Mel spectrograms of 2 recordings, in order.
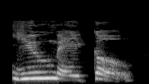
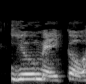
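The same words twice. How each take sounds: First: Slow, louder, drawn-out judge voice leaning on may; mock judge dismissal. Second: Louder, clipped judge voice with the stress on you; the judge cutting her off for good; firm judge dismissal. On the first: Judge dismissing the woman in court, slow and louder. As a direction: play the judge waving her off, slowly. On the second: Retold or imitated. Judge silencing the woman again, louder and firmer. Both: 讲了三次.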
